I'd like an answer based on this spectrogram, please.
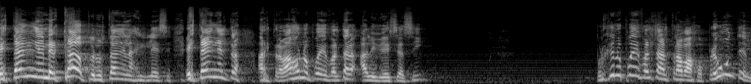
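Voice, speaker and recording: Extremely high in pitch, a man speaks very fast in a raised, projected voice with a bright, sharp tone and very wide pitch swings. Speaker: pastor. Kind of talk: sermon.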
